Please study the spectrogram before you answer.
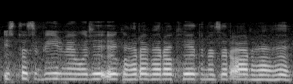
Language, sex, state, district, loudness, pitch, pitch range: Hindi, female, Chandigarh, Chandigarh, -14 LUFS, 240 Hz, 235-245 Hz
